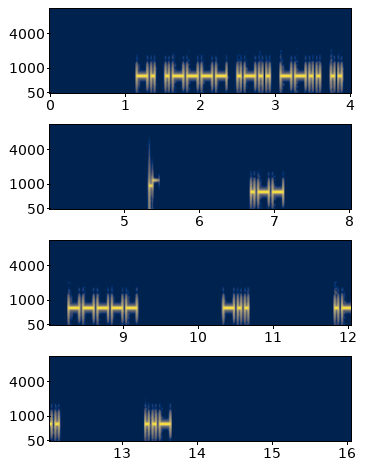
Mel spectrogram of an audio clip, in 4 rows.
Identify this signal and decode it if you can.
Morse code, heard as a keyed tone, about 25 wpm, spaced as for 11 wpm, 700 Hz. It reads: N1LZI W0DRU
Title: USA Call Signs - 8x Character Spacing - 25wpm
